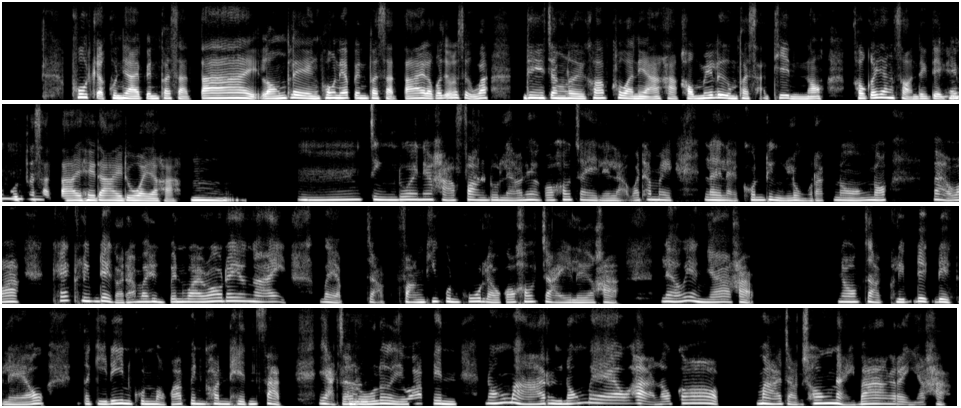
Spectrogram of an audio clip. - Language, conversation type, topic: Thai, podcast, เล่าเรื่องอินฟลูเอนเซอร์คนโปรดให้ฟังหน่อยได้ไหม?
- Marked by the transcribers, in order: static; distorted speech; other background noise; mechanical hum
